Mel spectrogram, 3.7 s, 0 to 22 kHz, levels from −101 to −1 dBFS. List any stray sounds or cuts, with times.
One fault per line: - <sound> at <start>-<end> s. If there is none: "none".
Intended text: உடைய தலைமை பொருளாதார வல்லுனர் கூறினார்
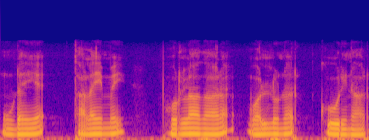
none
